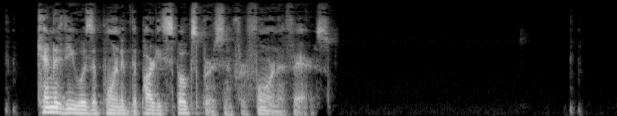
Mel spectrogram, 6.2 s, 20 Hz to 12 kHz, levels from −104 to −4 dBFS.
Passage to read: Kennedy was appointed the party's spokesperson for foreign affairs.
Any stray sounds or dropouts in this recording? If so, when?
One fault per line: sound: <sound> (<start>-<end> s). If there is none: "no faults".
no faults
